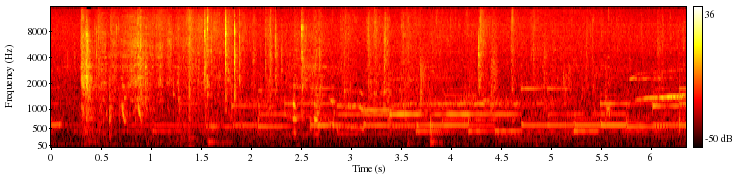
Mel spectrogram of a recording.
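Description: Hens clucking in a coop, with instrumental background music coming in about a second and a half in.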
